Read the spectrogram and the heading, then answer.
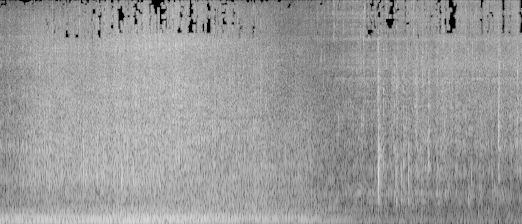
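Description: A manual-transmission car engine idling during a driving lesson: a loud, low, steady rumble for about six seconds that then dies down into a quieter background broken by a few sharp clicks.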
